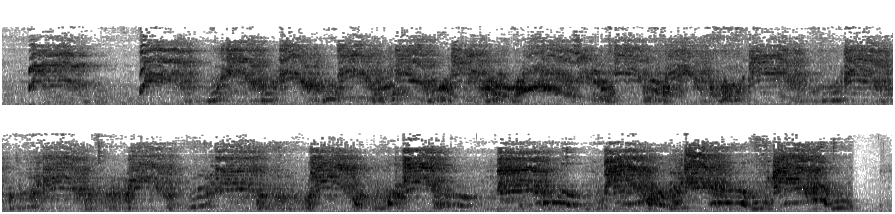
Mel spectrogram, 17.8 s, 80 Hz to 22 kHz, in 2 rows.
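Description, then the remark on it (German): An animal in a prolonged state of agitation, tearing apart a cloth, screams in distress, loud shrill cries repeating in rapid, uneven bursts with brief breaks, continuing without pause for the whole stretch. “Also wenn ich das Gesamtvideo jetzt zeigen würde, das mache ich jetzt nicht aus Zeitgründen, dann würde ungefähr jetzt 6 Minuten dieses Geschrei zu hören sein.”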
